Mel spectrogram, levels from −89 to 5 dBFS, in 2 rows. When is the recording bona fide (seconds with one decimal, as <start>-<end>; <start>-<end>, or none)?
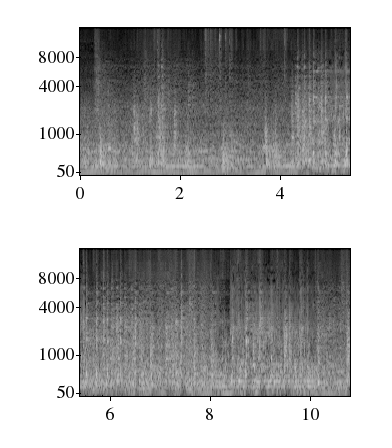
0.0-5.0; 5.5-8.1; 10.1-10.8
